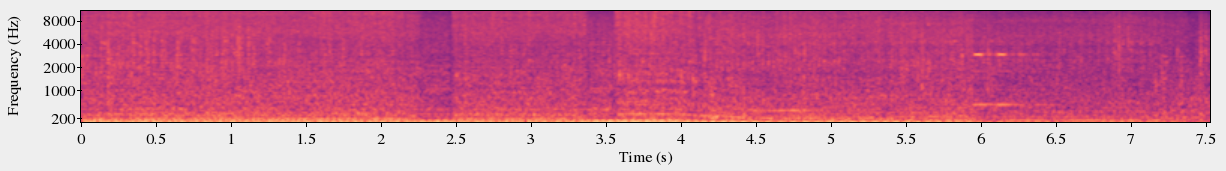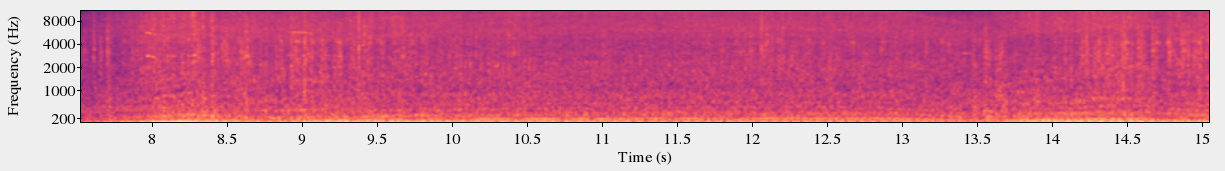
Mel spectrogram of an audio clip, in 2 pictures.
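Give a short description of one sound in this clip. A heavy tank's engine rumbles as the tank drives, its pitch rising and falling.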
